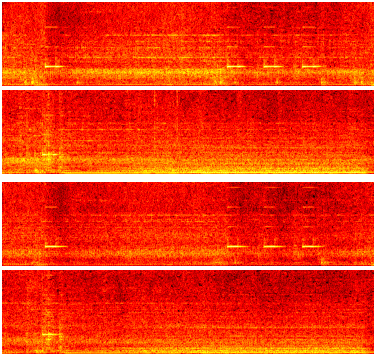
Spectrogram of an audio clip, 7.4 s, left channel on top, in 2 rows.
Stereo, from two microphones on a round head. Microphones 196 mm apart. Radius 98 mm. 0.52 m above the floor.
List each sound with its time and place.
0.3 s a microwave: 10° left (ahead or behind), 0.7 m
